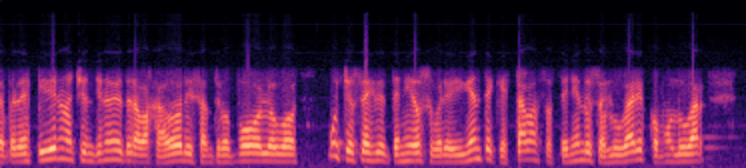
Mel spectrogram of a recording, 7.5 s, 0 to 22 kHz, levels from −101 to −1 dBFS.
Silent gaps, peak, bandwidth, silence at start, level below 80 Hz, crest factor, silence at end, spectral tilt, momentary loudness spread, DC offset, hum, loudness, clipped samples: none; -6 dBFS; 5.4 kHz; 0 s; -72 dBFS; 14 dB; 0.45 s; -6.5 dB/octave; 7 LU; under 0.1%; none; -21 LUFS; under 0.1%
